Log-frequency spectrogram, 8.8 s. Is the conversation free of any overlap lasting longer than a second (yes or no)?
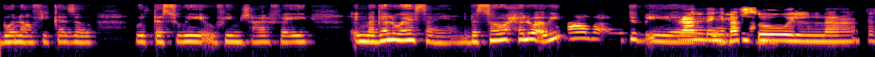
yes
